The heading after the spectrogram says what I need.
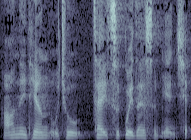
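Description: A woman preaching a sermon, animated, moving from soft talk to loud, high outbursts. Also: a little fast. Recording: long reverb of a church hall.

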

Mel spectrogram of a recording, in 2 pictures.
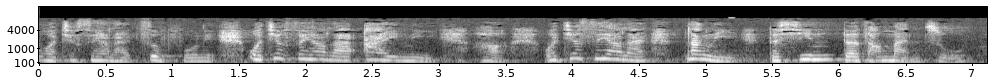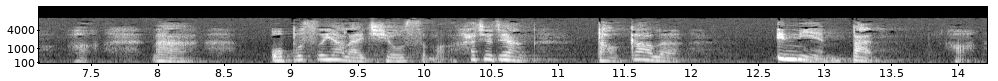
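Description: A woman preaching a sermon, telling a story with fervor and often pausing on a short filler word between phrases. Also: mid-range voice, slightly rough. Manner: fervent, voice rising to loud impassioned cries when quoting prayers. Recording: muffled, with long hall reverb.

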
